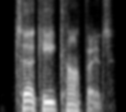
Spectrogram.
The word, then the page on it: Turkey carpet: British English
